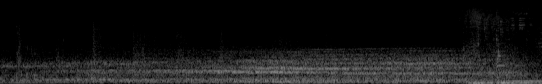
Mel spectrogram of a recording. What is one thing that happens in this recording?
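Footsteps crunch through snow at a steady pace.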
